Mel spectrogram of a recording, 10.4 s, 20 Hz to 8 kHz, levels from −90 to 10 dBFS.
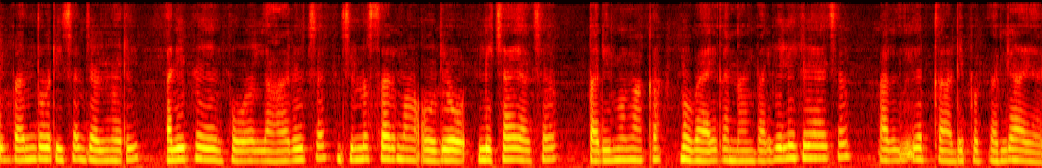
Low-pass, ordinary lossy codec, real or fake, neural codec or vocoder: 7.2 kHz; none; fake; codec, 24 kHz, 1 kbps, SNAC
